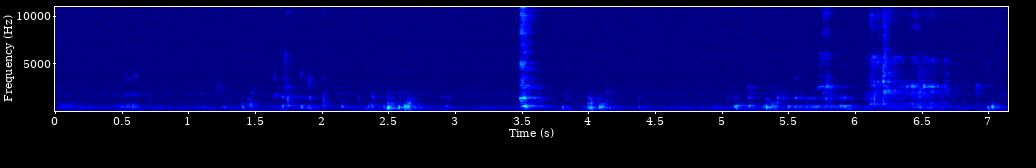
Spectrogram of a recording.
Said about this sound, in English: Let me take a drink of water.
